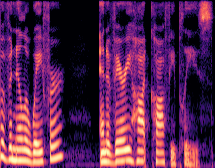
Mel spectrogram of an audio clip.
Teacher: He bites his lip for vanilla. He makes a circle for wafer. He drops his jaw for coffee. He sticks his tongue out for the.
